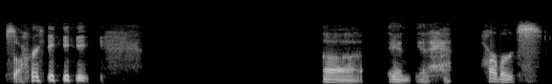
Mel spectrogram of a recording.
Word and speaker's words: Harberts: sorry uh and and harberts harberts I keep want to call him Herbert but it's harberts uh came on for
